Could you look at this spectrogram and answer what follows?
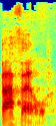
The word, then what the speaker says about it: Babel: In Hebrew it's written just using consonants, B-B-L, but the second B is pronounced more as a V. So I think today you'll find Jewish people might say Bavel instead of Babel.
